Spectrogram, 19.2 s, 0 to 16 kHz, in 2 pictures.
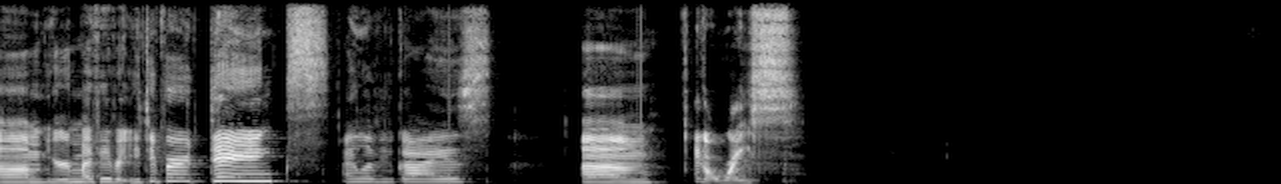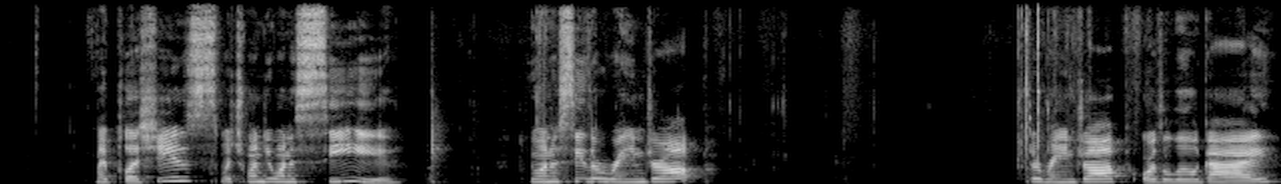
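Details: Woman, 26, with Tourette syndrome diagnosed at 12, tics since about age 3 or 4, producing her frequent phrase tic "I got rice", present about six years; tics increase when discussing Tourette's; vocal tic (Tourette syndrome).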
